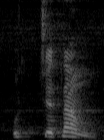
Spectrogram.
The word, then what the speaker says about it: उच्चतम: उच्चतम, उच्चतम में भी आधे च का उच्चारण हो रहा है, फिर पूरे च का, उच्च बोल के देखें, उच्चतम, उच्चतम, तो यहाँ पे इस तरह से हम लिखेंगे।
